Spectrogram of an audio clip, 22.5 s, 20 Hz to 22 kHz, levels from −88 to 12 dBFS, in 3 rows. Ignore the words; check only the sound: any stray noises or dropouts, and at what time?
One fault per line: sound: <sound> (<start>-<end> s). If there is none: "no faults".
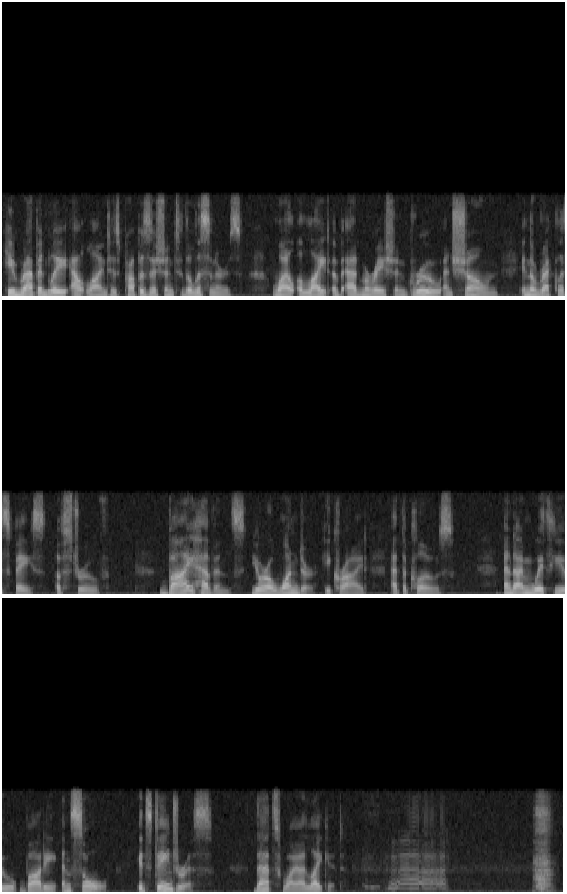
sound: breath (19.8-21.0 s)
sound: sniff (22.1-22.4 s)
